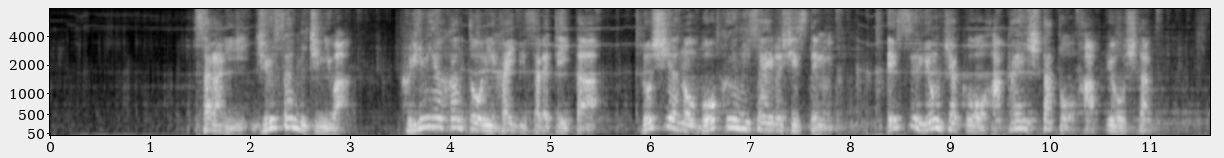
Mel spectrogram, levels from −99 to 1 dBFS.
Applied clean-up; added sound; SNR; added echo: neural separator model SepFormer DNS4.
